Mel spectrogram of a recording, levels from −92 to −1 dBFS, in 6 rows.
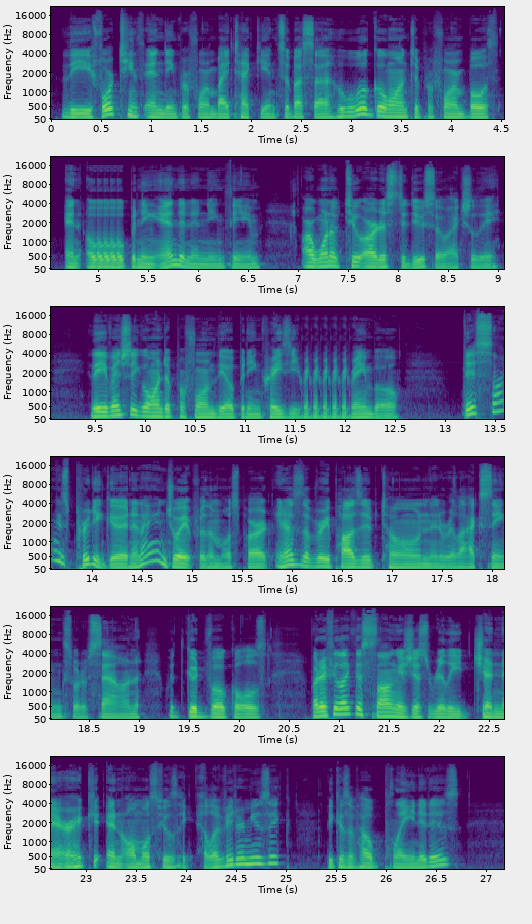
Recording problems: audio stuttering; at 5 s and at 12 s

